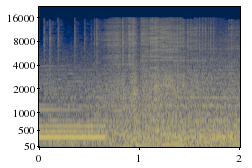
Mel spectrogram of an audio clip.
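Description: Cartoon roller coaster car sound effects: a held horn-like tone that cuts off suddenly less than a second in, then a steady noise of the car running on its track.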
